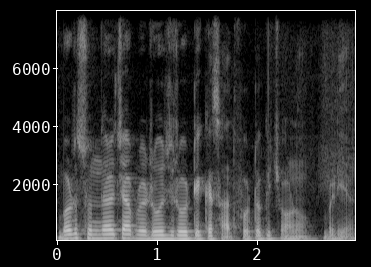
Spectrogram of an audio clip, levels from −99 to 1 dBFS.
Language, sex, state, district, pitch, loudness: Garhwali, male, Uttarakhand, Tehri Garhwal, 135 Hz, -31 LUFS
